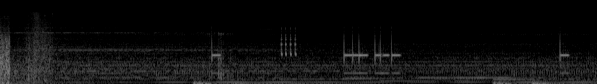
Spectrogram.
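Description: A handheld device beeps and clicks.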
